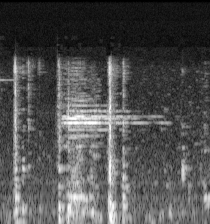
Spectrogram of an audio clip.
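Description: Computer keyboard keys being typed: a few separate keystrokes, with a short denser clatter in the middle, as a search is typed and entered.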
